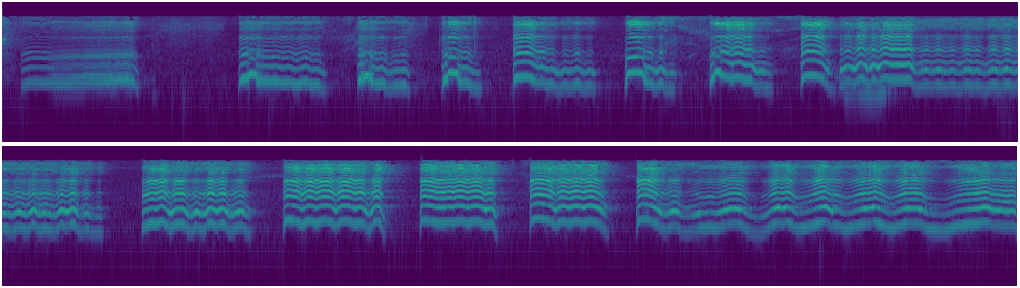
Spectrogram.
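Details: Pit bull kept as a pet, worked up by noises, letting out a long series of wavering, whining cries, each rising then falling, about a dozen in quick succession with short pauses between.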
